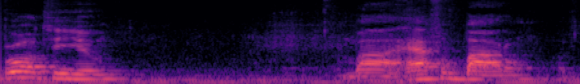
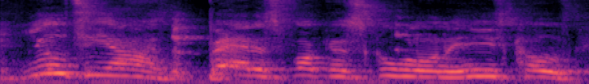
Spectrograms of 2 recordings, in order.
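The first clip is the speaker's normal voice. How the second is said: mock commercial pitchman; 8 semitones higher than usual. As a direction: sell it like a blustering car-lot ad. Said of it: "He'll start from behind the car and say".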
